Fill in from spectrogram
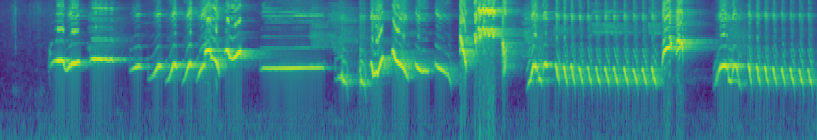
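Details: White-rumped shama song used as a lure, a loud varied run of whistled slurred phrases, buzzy trills and rapid repeated notes, including long stuttering trains of short notes near the end.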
